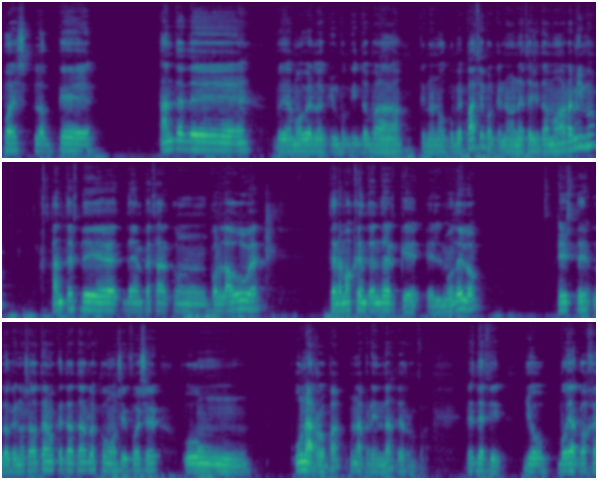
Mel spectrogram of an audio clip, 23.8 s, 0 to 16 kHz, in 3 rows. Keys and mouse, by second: 1.8-8.3 drag, 8.3-23.7 shift+middle drag, 16.0 Tab, 17.2 a.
